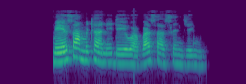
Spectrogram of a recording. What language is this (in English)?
Hausa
